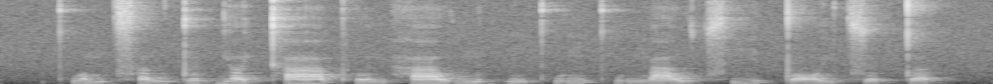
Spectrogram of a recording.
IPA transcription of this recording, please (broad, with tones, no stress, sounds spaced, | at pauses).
kʷʰ ɐ˨˥ m t͡sʰ ɐ˨˩ ŋ t̪ ɵ˨˥ t̚ j ɐ˨˩ j kʰ aː˨˧ pʰ ɵ˨ n h aː˧ w n̪ ɪ˥ k̚ ɪ˨˩ ŋ kʷʰ ɐ˧ ŋ kʷʰ ɪ˨˧ ŋ aː˨˩ w t͡sʰ iː˧ t̚ t̪ ɔː˨˩ j t͡s ɵ˨ t̚ t̪ ɐ˧ k̚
